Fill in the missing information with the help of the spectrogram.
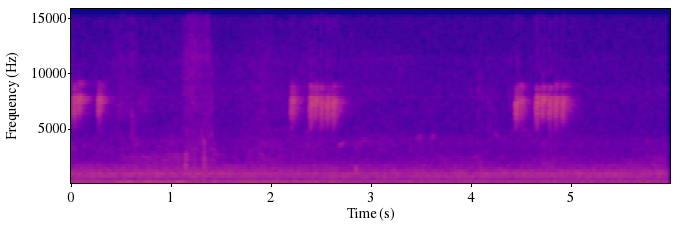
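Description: Common kingfishers calling in flight: three short, shrill, high-pitched trills about two seconds apart, over a low steady background hum.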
